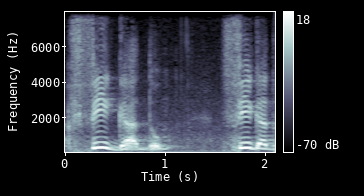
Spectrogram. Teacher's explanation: a força dela está na antepenúltima sílaba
